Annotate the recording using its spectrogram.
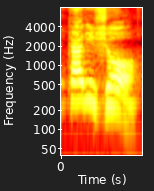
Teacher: A sílaba tônica de carijó é o jó.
